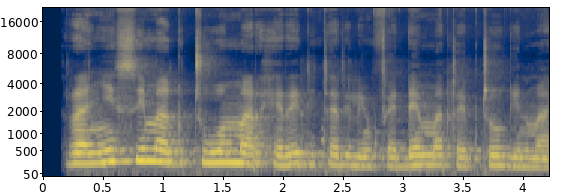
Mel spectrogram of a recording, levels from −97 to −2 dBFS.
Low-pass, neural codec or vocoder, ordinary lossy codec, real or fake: none; none; none; real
